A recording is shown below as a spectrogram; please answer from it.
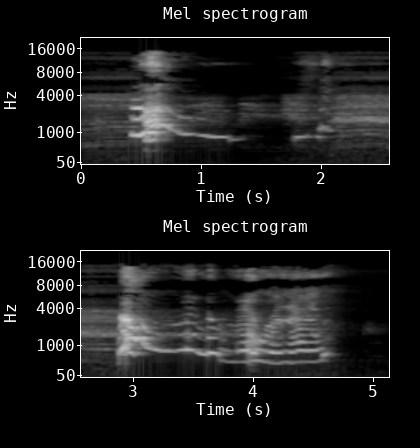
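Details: Domestic dog howling along with Mad Child's It Gets Better: several drawn-out howls, each starting high then dropping and bending, with short gaps between and the music playing underneath.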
